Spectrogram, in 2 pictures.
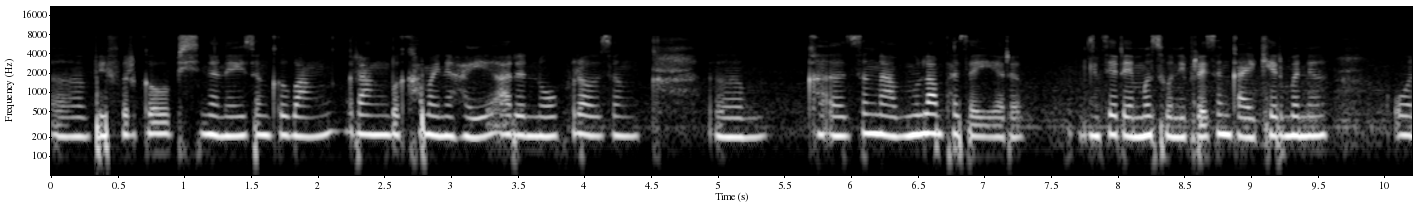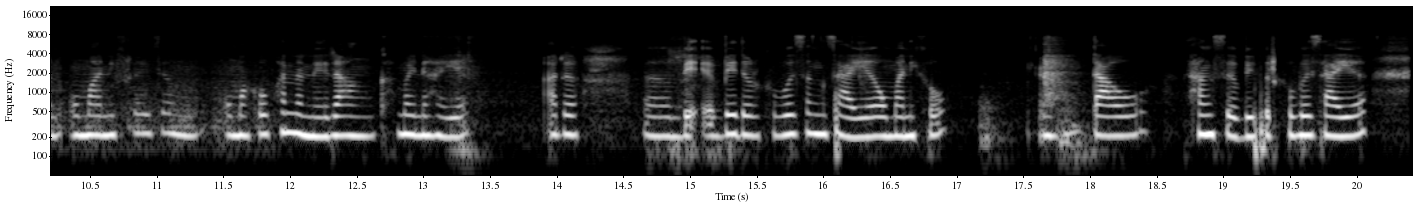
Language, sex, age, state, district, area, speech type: Bodo, female, 18-30, Assam, Kokrajhar, rural, spontaneous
